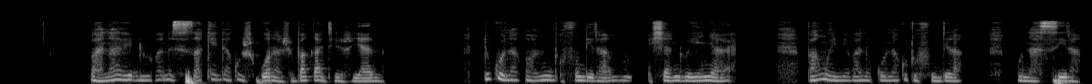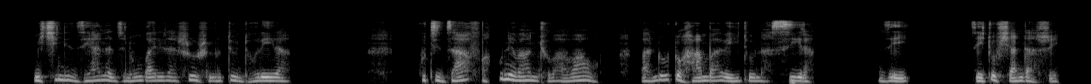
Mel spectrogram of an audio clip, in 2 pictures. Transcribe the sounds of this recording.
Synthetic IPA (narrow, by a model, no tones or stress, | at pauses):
ʋanaʋe̞ɗuʋano̞si̥sake̞ndakuʐiko̞ɾaʐepakatʰiʐijaːna | ndiko̞nakaʋanoto̞fundiramiʃando̞je̞ɲaːɾa | ʋamwe̞neʋano̞ko̞nakuto̞fundira | kunasiɾa | mit͡ʃinid͡zijanad͡zino̞ŋɡwaɾiraʐiruʐino̞to̞ndʱo̞ɾe̞ɾa | kutid͡zafakune̞ʋantʰuʋaʋaʋo̞ | ʋano̞to̞hambaʋe̞ito̞nasiɾa | d͡ze | d͡zeito̞ʃandaːʐe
